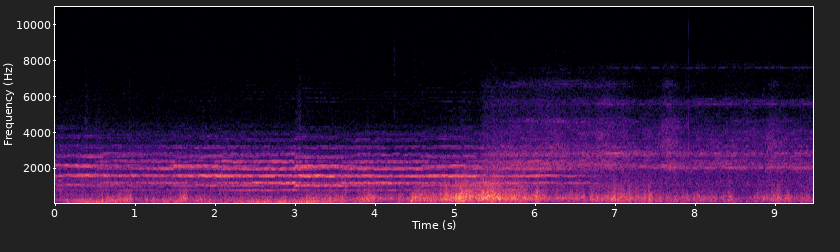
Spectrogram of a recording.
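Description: WESTbahn Stadler KISS double-deck electric train rolling away through curved station pointwork. Its wheels rumble under a steady high squeal of several tones. The rumble is loudest about five seconds in, and the squeal fades out a couple of seconds later.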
